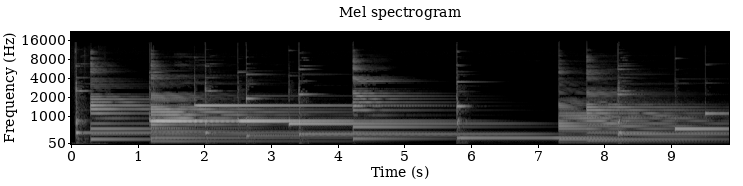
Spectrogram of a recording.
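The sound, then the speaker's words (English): Bell-like chimes and plucked string notes from a program that turns online encyclopedia edits into sound, bells for additions and plucked strings for deletions; many overlapping, slowly decaying tones at varied pitches arrive in an irregular rhythm, with no voices. “They wrote a program that turns every edit of a Wikipedia entry into a sound. Whenever someone adds information, you hear a bell. And when they delete something, you hear a string plucked.”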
